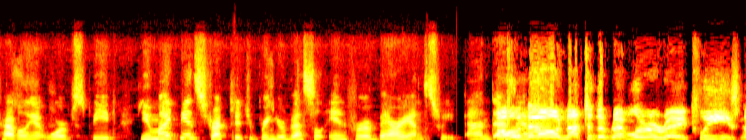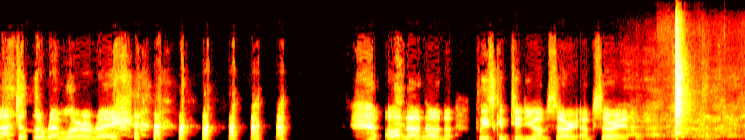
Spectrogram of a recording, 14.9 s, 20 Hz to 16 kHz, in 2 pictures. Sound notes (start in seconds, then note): 10.0 laughing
